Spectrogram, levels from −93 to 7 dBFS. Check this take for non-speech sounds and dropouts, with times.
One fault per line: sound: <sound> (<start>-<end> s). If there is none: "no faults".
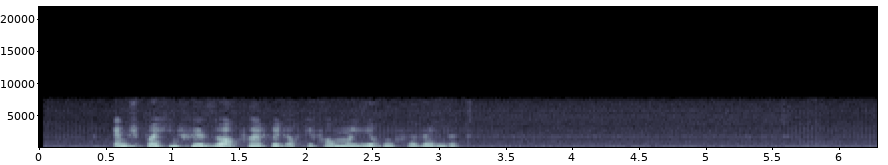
no faults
